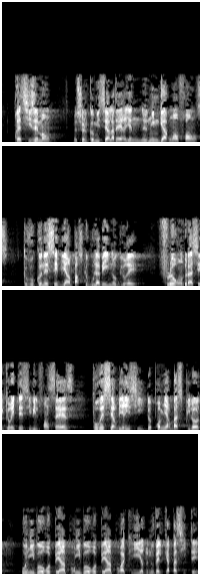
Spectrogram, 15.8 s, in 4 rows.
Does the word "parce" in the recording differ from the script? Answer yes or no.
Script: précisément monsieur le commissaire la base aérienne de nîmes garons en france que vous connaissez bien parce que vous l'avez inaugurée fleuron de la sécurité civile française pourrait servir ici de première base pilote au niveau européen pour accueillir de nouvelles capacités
no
